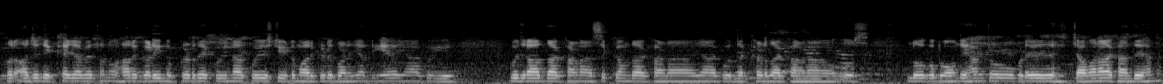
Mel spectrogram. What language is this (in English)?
Punjabi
